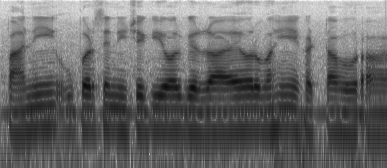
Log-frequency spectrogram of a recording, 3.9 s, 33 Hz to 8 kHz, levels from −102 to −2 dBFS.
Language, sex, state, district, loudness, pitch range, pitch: Hindi, male, Bihar, Saharsa, -16 LUFS, 110-120 Hz, 115 Hz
